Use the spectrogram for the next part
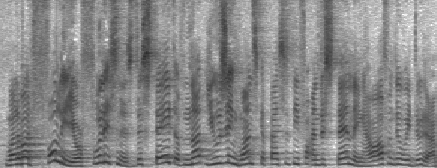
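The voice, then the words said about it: Dutch accent in English. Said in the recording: “this Dutch accent? I don't have the great British accent”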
